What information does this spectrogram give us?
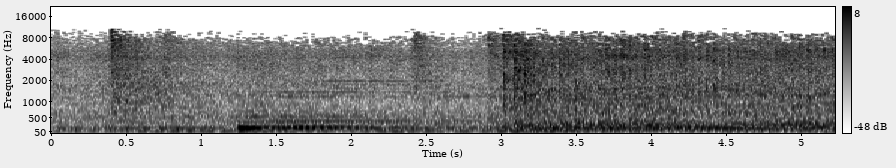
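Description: A motorcycle engine rumbles steadily at a low pitch as the bike rolls out of a hangar. The sound swells louder about a second in and again a little later, staying dense and continuous throughout.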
